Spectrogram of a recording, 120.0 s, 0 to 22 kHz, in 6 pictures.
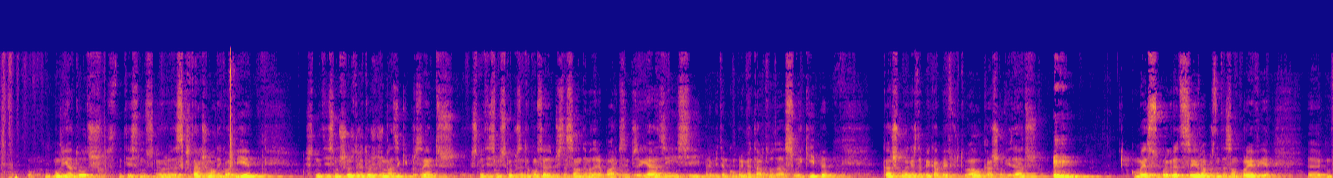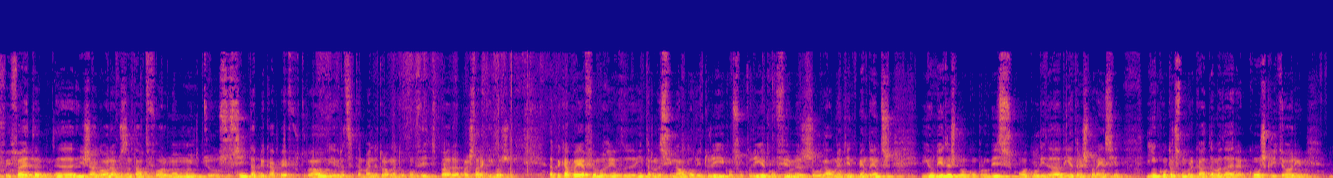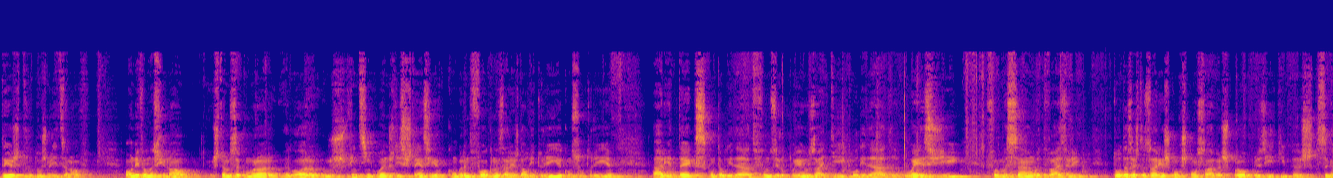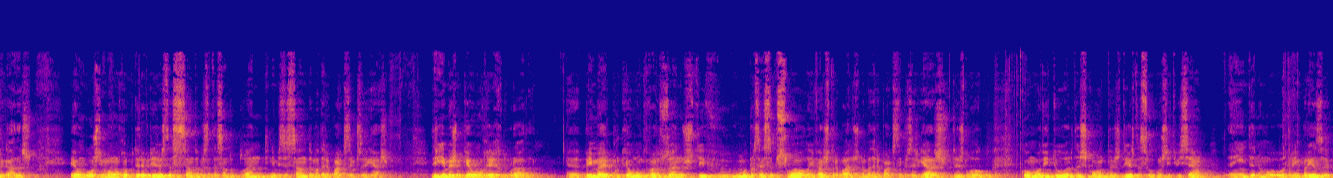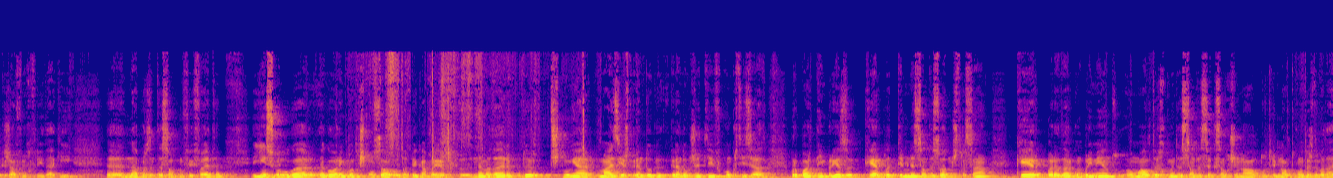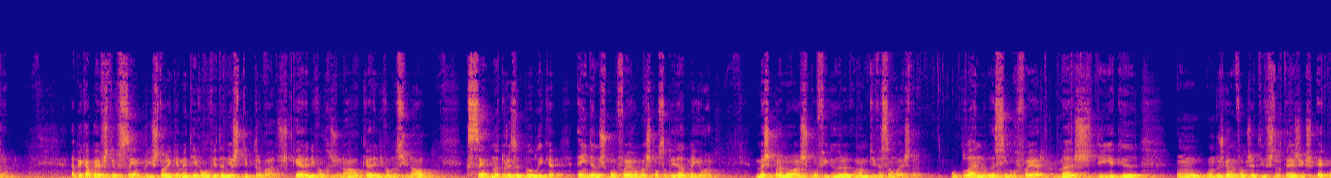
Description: A apresentação do Plano de Dinamização dos Parques Empresariais 2025-2031 serviu de mote para o Secretário Regional da Economia revelar os últimos indicadores.
Apresentação Plano Dinamização MPE_Abertura.mp3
